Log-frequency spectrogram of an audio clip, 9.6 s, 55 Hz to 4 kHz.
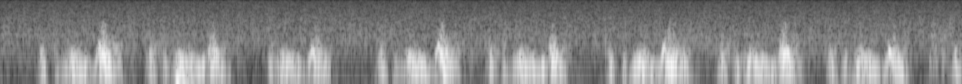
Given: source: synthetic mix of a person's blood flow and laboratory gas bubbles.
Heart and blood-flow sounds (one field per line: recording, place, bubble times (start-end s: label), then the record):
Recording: Doppler ultrasound of blood flow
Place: precordium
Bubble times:
9.28-9.54 s: bubbles
From the record:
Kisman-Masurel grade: 121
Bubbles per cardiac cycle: 1 to 2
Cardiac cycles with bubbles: 10 to 50%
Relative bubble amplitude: barely perceptible (0.100 to 0.250)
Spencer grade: 2 (many but less than half of the cardiac periods contain bubble signals, singularly or in groups)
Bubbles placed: only in the low amplitude regions of the cardiac cycle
